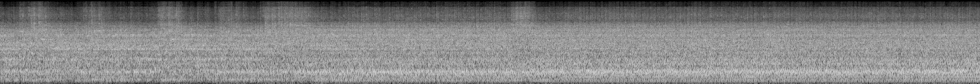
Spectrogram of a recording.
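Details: Husqvarna GTH2654 (Craftsman GT5000 type) lawn tractor twin, first run after gas tank setup, previously running on one cylinder: fast, steady buzz on both cylinders, no stumbling or missed beats; sounds healthy, exhaust smoking off built-up gunk.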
